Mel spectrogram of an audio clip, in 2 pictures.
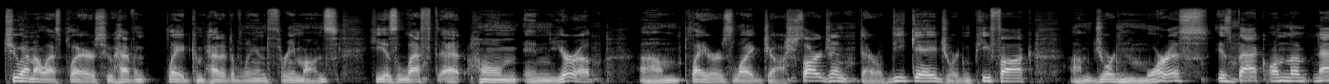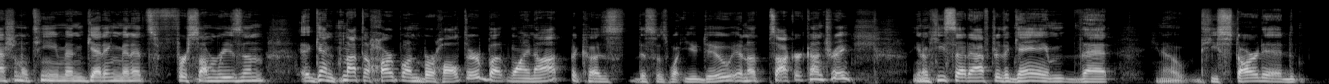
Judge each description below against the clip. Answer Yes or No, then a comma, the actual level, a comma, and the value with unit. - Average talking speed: Yes, average, 160 wpm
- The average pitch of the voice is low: Yes, low, 120 Hz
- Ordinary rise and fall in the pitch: No, wide, 7.6 semitones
